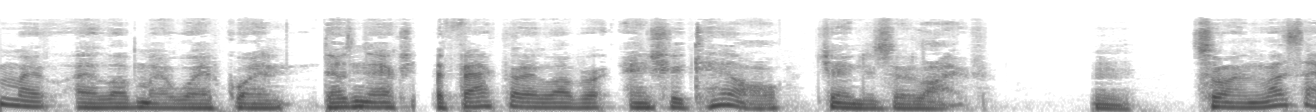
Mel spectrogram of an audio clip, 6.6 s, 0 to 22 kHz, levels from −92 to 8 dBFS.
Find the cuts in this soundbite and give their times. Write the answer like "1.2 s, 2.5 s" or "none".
2.1 s, 3.4 s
